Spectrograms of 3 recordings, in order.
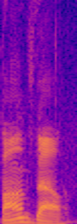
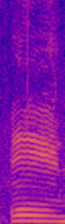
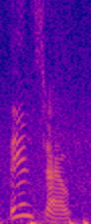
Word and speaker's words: Bairnsdale: their snags and meat from a butcher in Barnsdale. Bairnsdale. Oh, it's a weird way to say it, is it? How do you say it, Duh? Bairnsdale.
